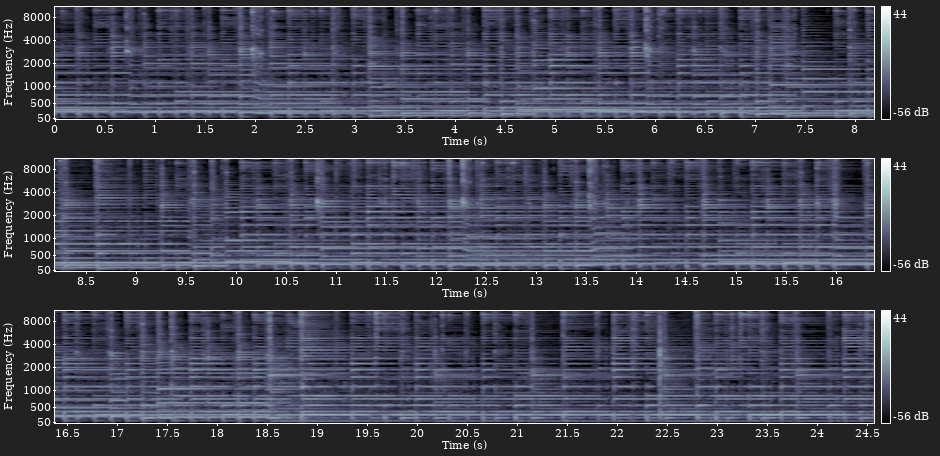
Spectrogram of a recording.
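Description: Background music of a strummed acoustic guitar playing chords at a steady pace, with a deeper bass note joining about three-quarters of the way through.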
